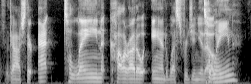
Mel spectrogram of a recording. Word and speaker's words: Tulane: Tulane. You can hear that? You said Tulane. Tulane. Tulane. T-O-O. This is what the phonetic spelling is T-O-O-L-A-Y-N. Tulane. I'm Say it. pronouncing it. Tulane. Two. Not ta.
